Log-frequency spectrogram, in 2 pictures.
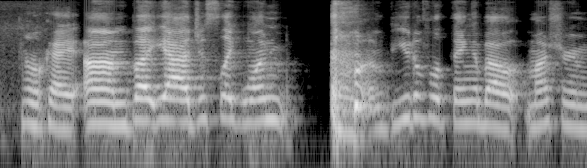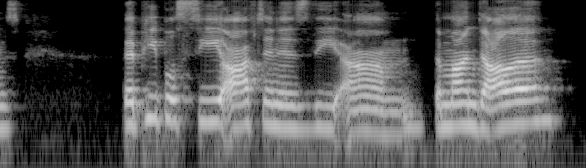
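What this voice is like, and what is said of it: Strained, worn-out voice. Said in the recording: “My voice is finally tapping out.”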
